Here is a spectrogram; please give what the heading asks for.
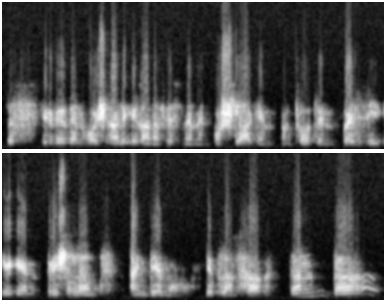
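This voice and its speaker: A man tells his own story in halting, careful phrasing and keeps restarting his sentences. His voice sits a little high and sounds very bright and sharp. The recording is dull and lo-fi. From Iran. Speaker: asylum seeker. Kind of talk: personal testimony.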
